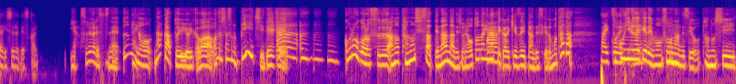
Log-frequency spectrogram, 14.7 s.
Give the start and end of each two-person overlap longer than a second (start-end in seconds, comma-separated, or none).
12.2-13.7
